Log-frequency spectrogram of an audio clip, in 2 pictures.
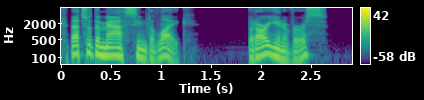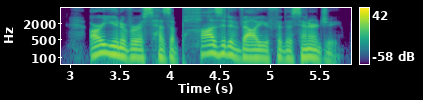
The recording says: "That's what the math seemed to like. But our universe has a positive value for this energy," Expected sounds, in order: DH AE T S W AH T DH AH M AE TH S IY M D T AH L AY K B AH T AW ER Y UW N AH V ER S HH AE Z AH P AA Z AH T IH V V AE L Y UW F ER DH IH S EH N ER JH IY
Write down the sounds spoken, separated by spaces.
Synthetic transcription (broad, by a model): DH AE T S W AH T DH AH M AE TH S IY M T AH L AY K B AH T AW ER Y UW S AH V ER S HH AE Z AH P AA Z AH T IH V V AE L Y UW F ER DH IH S EH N ER JH IY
